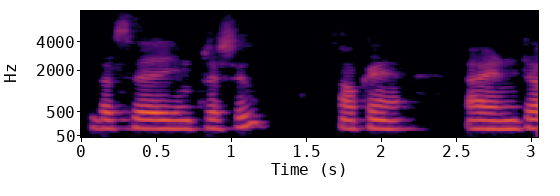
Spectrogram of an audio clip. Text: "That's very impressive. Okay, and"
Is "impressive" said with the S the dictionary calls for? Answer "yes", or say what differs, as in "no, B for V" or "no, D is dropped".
no, SH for S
